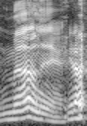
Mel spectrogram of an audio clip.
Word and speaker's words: Mjolnir: trying, and I'm like spelling it out so phonetically of me, yol, near, and he's like, Mjolnir.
